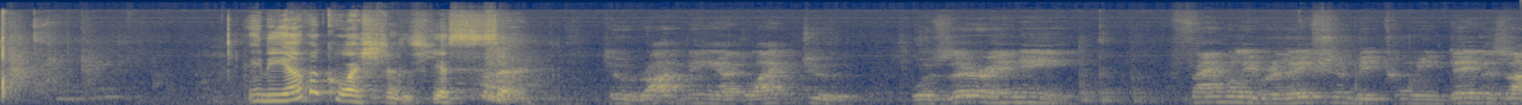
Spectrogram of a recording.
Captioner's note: applause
